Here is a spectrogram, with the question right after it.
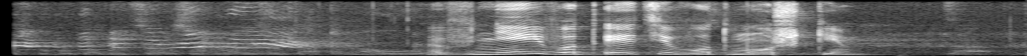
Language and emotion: Russian, neutral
